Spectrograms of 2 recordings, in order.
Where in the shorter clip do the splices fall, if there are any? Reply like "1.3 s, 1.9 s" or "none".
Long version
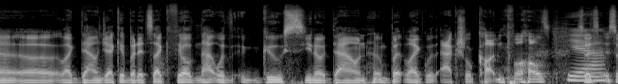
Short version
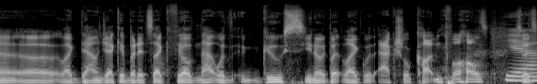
3.3 s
